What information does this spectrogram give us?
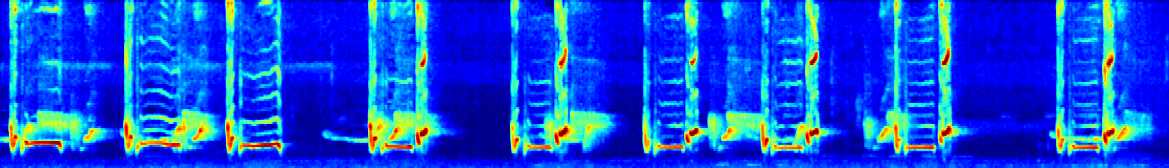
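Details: Loud, chatty bar-winged prinia lure call meant to draw in wild prinias: a rapid series of bright clicking chirps, each ending in a brief level whistle, about one per second, clean background.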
